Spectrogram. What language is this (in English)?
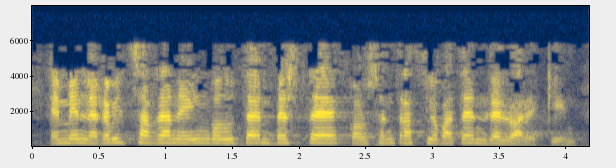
Basque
